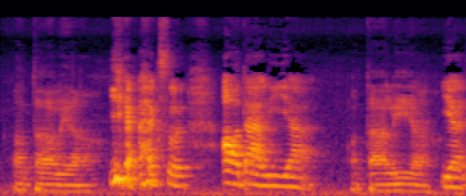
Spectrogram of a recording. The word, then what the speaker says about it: 澳大利亚: Australia is very easy because we actually just use the pronunciation as a Chinese style. Yeah, so Australia, we say. Adalia.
